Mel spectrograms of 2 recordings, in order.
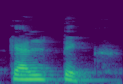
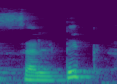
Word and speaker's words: Celtic: This is pronounced Celtic. For a long time I used to pronounce it Celtic because of a particular team in the US baseball, and the team is called Celtics.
